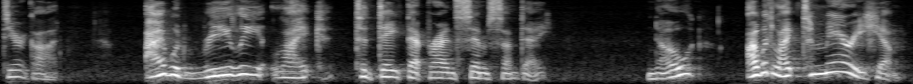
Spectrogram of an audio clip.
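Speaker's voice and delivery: hushed retold prayer. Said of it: "this is what I prayed".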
